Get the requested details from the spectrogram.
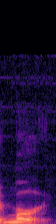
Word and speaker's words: Maury: And now keep in mind, in Tennessee, it's spelled Maury, but we say Murray.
